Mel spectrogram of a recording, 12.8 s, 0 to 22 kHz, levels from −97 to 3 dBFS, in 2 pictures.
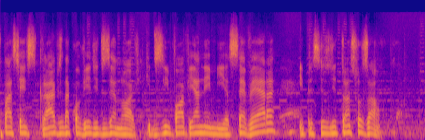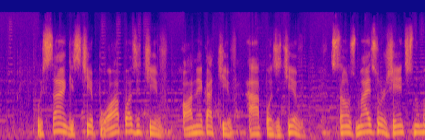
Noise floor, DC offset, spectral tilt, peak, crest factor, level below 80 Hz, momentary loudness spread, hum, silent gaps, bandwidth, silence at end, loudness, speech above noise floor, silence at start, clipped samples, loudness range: -45 dBFS; under 0.1%; -4.5 dB/octave; -8 dBFS; 18 dB; -52 dBFS; 9 LU; none; none; 15.5 kHz; 0 s; -25 LUFS; 21 dB; 0 s; under 0.1%; 2 LU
